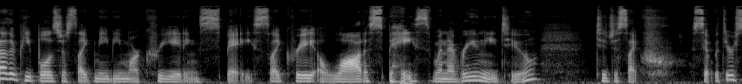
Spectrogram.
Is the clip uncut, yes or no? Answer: yes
